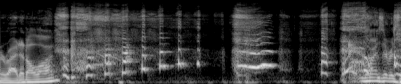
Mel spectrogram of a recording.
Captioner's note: person laughing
